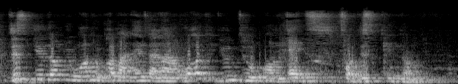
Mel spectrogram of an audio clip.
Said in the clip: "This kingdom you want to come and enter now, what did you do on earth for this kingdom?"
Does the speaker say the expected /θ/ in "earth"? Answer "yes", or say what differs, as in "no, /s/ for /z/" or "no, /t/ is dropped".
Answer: no, /s/ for /θ/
